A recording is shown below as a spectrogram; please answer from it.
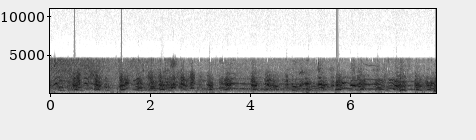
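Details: A pack of dogs howling together, many overlapping wavering tones mixed with sharp barks and yips, voices rising and falling continuously with no pause.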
